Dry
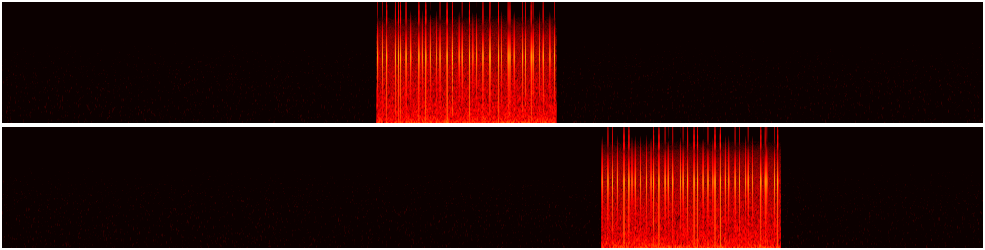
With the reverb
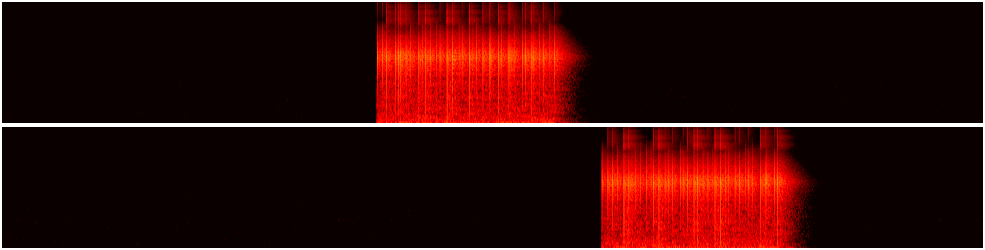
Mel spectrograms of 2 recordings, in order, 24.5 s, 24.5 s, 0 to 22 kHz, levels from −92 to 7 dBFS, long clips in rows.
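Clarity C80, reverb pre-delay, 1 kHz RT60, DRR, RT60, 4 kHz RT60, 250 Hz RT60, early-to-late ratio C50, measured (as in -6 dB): 10.5 dB, 6 ms, 0.60 s, 2.5 dB, 0.60 s, 0.55 s, 0.70 s, 7.0 dB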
